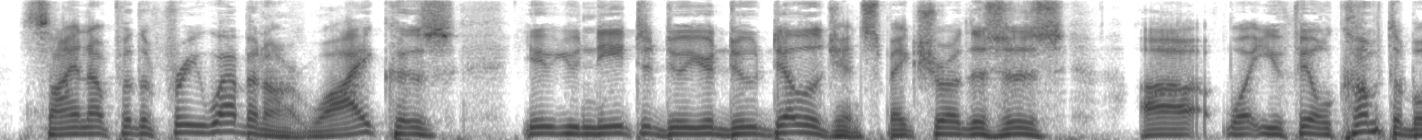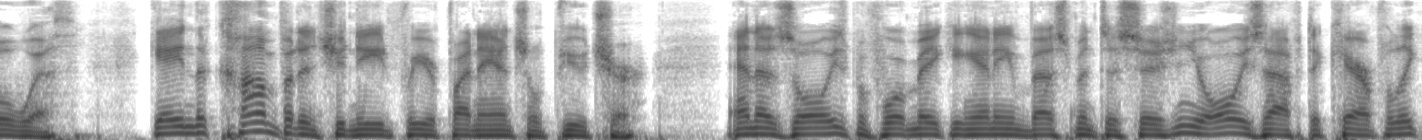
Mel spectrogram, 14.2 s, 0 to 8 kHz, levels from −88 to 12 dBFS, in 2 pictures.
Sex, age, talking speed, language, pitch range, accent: male, 50-69, 205 wpm, English, 110-140 Hz, American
